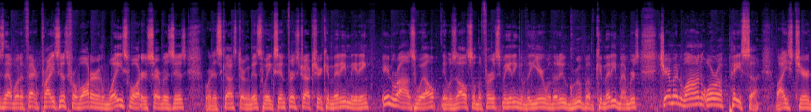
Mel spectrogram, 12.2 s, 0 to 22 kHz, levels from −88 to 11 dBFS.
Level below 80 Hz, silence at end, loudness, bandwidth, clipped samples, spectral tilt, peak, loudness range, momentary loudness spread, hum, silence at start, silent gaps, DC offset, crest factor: -38 dBFS; 0 s; -20 LUFS; 20 kHz; under 0.1%; -4.5 dB/octave; -6 dBFS; 1 LU; 3 LU; none; 0 s; none; under 0.1%; 14 dB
